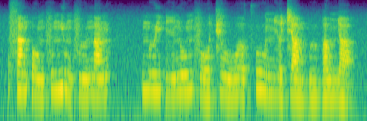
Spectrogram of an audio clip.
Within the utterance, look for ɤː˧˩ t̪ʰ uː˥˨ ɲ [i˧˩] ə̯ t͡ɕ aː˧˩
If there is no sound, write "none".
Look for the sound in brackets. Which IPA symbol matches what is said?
i˧˩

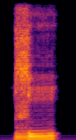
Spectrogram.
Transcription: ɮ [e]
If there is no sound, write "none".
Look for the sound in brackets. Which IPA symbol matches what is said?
i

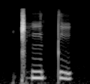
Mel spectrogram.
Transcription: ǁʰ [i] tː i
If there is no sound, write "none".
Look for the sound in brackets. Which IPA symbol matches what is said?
ĩ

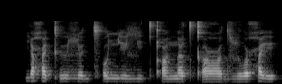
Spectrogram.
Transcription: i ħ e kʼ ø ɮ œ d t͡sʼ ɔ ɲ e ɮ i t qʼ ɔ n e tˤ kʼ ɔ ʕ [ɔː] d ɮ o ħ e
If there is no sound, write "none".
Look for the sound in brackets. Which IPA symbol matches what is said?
ɔ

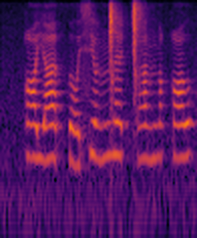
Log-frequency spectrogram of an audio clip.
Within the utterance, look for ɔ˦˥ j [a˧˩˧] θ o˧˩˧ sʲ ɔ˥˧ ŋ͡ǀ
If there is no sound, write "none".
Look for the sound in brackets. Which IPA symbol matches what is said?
a˧˥˧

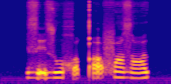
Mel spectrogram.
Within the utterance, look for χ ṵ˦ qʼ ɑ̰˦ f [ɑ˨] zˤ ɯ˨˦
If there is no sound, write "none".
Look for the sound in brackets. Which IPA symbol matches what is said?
ɑ˦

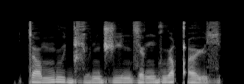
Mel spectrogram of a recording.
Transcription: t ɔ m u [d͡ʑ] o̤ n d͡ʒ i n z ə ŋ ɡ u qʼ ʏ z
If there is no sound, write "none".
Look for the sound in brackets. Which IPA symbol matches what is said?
d͡ʑ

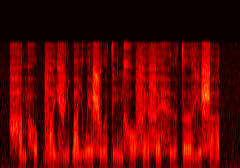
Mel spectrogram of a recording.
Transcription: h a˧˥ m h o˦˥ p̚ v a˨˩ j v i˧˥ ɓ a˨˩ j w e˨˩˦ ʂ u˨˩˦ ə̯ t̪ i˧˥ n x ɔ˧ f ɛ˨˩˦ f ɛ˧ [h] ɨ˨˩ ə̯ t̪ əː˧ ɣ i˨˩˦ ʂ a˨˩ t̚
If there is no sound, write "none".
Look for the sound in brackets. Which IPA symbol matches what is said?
h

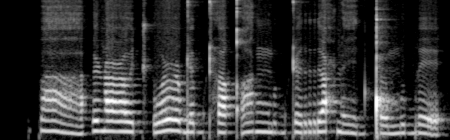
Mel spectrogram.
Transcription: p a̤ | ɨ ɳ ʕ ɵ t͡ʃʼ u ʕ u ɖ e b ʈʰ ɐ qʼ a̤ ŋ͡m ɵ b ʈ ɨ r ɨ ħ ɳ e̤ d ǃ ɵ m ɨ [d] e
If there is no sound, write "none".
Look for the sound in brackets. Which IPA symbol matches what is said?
b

